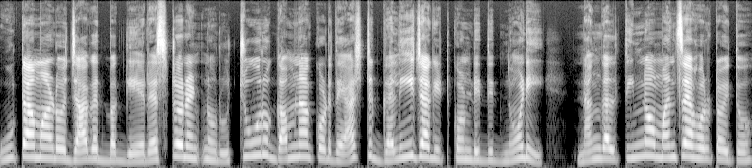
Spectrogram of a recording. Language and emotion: Kannada, disgusted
